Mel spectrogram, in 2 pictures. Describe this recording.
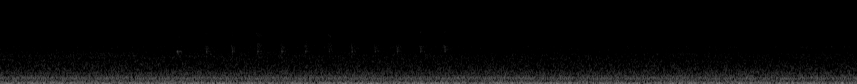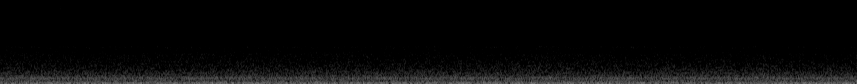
Late night on the street, Traffic sound, In front of the convenience store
